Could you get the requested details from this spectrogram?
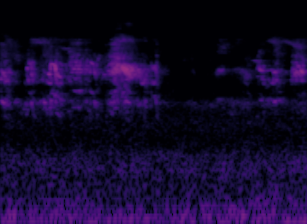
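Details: Short, lively parakeet chatter of raspy, high chirps in quick uneven bursts, peaking just past one second. A soft low hum runs underneath.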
